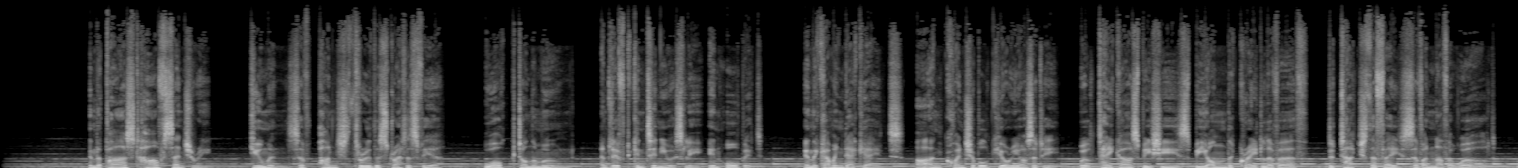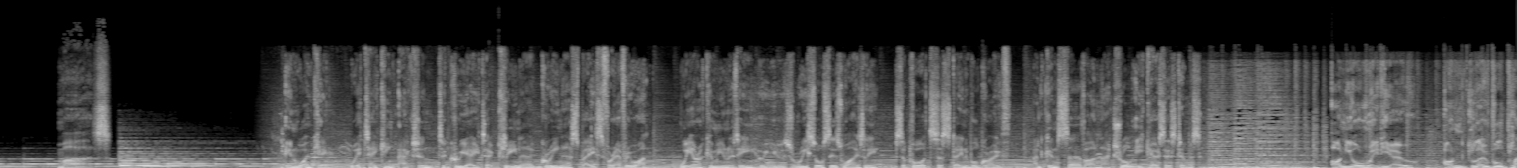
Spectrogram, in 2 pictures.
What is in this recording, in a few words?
Generic Commercials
